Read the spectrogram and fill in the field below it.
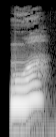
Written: mur

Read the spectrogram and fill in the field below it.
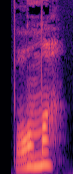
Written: brummer

